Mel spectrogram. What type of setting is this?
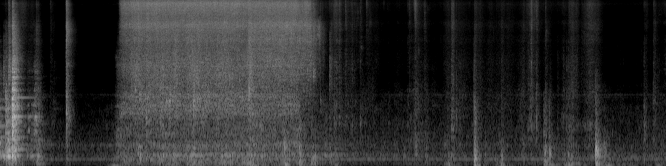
kitchen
